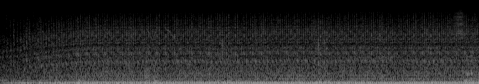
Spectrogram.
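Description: A tractor engine idles in Farming Simulator 22, a steady low rumble with a mid-range drone holding constant and close for several seconds, no talk.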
